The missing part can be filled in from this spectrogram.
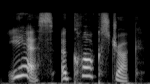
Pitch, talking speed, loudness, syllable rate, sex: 300 Hz, 160 wpm, -22 LUFS, 3.1 syllables/s, female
